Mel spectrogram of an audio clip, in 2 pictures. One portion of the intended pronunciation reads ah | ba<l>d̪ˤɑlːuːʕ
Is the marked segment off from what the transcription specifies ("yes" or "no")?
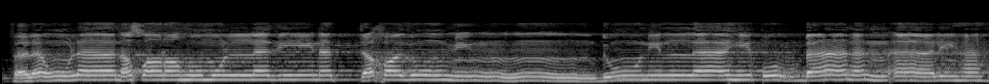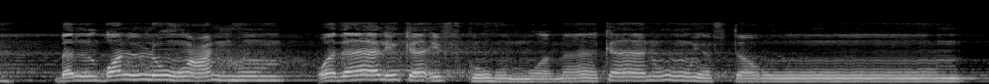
no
